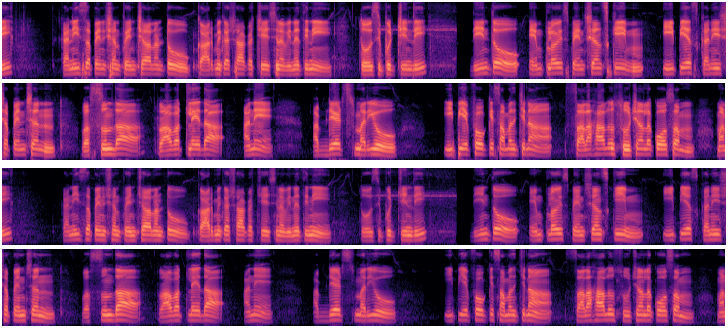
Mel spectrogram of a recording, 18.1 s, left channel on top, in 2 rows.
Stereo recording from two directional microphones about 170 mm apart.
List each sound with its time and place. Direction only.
0.8 s speech: 20° left (ahead or behind)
